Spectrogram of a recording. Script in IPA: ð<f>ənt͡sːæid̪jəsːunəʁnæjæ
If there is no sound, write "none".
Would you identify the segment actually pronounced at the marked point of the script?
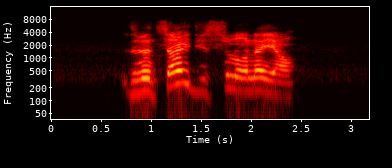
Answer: v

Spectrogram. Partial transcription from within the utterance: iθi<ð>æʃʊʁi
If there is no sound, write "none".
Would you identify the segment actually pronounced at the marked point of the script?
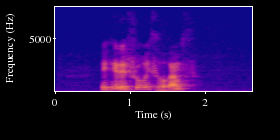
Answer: ð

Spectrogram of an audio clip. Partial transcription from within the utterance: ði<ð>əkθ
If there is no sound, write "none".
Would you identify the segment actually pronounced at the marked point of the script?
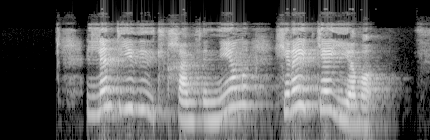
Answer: ð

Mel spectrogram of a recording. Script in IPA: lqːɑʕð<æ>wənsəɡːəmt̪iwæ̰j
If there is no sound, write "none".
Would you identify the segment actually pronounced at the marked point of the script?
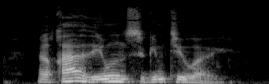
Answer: i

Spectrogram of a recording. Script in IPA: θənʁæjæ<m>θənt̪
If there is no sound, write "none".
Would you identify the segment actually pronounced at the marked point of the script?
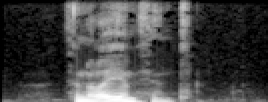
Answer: m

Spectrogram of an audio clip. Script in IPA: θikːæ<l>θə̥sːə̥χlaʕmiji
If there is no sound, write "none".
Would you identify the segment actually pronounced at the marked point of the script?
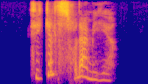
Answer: l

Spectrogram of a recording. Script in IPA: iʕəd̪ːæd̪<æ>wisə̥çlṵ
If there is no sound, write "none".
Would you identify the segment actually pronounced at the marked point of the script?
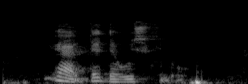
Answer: æ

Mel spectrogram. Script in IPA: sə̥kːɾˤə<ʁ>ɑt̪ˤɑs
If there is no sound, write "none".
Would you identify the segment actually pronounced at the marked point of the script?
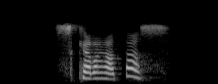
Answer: ʁ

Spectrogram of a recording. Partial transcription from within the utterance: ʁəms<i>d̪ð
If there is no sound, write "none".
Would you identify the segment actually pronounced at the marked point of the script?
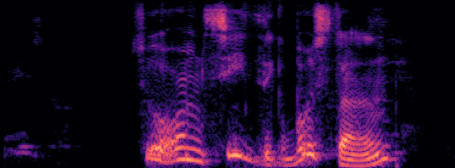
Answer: i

